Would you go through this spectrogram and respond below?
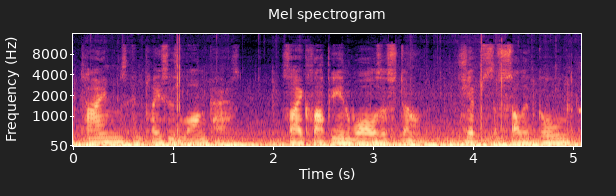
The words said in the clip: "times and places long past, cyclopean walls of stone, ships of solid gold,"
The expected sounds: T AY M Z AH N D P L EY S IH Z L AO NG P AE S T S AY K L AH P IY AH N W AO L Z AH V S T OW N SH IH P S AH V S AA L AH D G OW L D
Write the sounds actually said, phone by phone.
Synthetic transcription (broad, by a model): T AY M Z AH N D P L EY S IH Z L AO NG P AE S T S AY K L AH P IY AH N W AO L Z AH V S T OW N SH IH P S AH V S AA L AH D G OW L D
